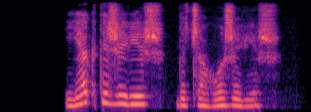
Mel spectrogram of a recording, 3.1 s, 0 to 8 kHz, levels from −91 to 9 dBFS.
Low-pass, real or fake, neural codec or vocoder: 7.2 kHz; fake; vocoder, 44.1 kHz, 128 mel bands, Pupu-Vocoder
